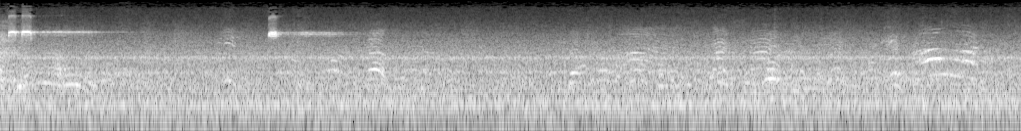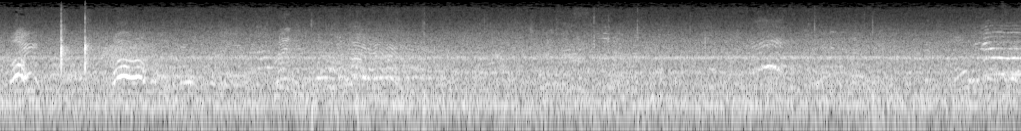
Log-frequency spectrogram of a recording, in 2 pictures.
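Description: Players shout to each other across a large echoing indoor field.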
